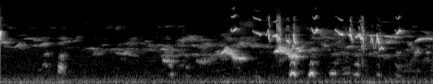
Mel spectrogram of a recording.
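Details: Oriental magpie-robin song used as a lure to make other magpie-robins respond and sing. Soft varied warbling builds into loud, dense bursts of chirps and whistles in the second half over a low background rumble.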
